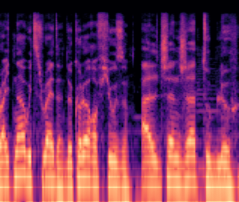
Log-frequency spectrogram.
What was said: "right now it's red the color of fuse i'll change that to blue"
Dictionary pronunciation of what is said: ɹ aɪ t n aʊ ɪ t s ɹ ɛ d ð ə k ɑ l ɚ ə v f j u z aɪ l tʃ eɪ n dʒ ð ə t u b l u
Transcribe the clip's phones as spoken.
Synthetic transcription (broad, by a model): aɪ t n aʊ ɪ t s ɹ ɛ d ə k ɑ l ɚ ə f j u z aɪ l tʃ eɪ n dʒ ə t u b l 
